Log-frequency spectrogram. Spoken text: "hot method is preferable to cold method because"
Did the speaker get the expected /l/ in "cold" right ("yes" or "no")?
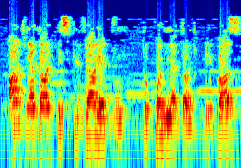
no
